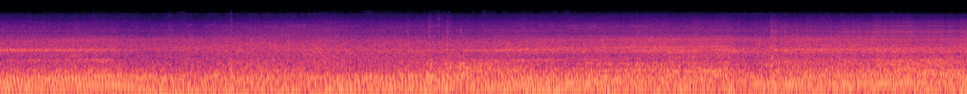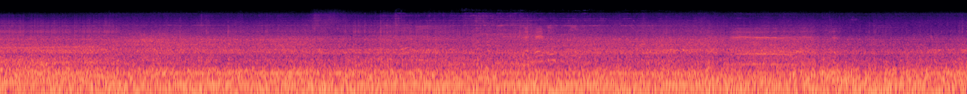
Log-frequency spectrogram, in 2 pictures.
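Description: Motorbike engine running steadily under way, with wind rumble and road noise on a GoPro camera mounted on the bike.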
